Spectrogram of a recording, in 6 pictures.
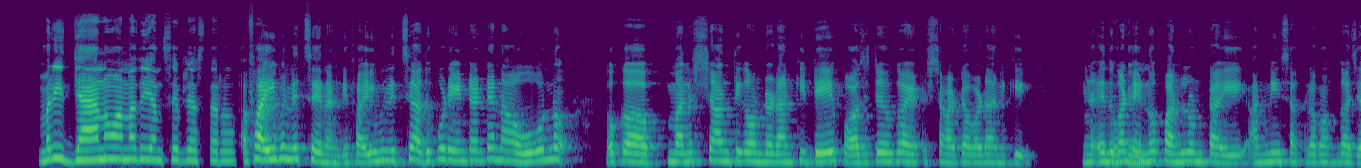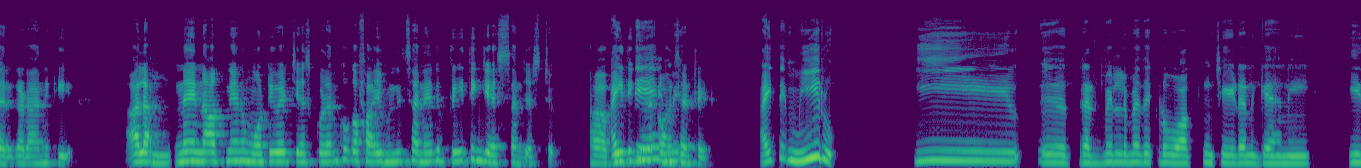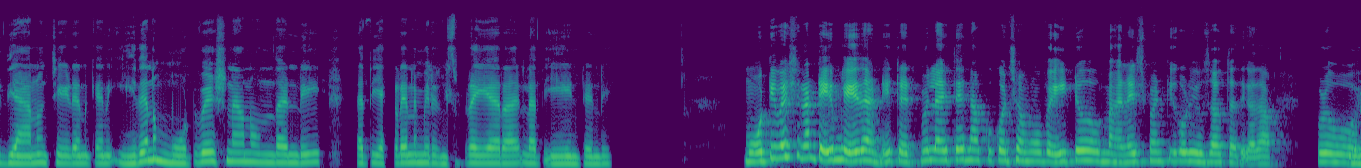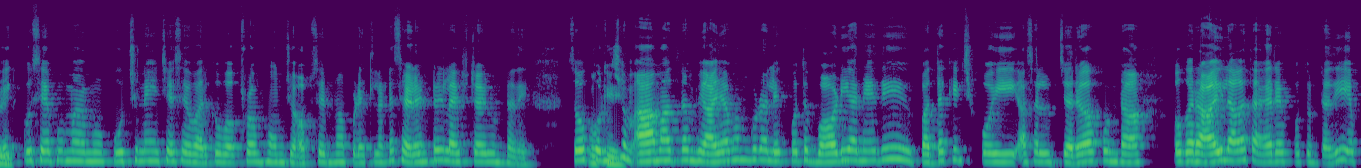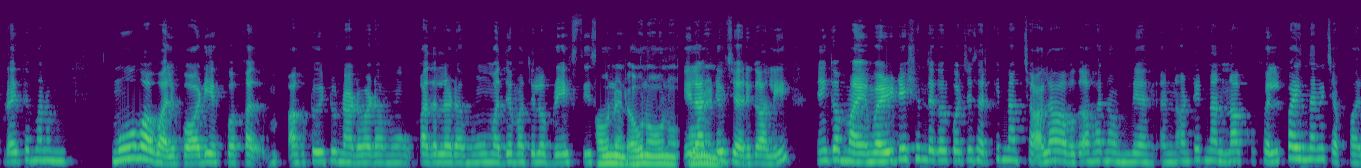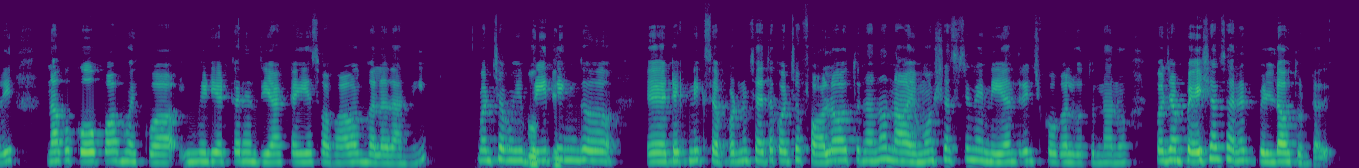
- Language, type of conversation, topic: Telugu, podcast, ఉదయం మీరు పూజ లేదా ధ్యానం ఎలా చేస్తారు?
- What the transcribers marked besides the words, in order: in English: "ఫైవ్"; in English: "ఫైవ్"; in English: "డే పాజిటివ్‌గా"; in English: "స్టార్ట్"; in English: "మోటివేట్"; in English: "ఫైవ్ మినిట్స్"; in English: "బ్రీతింగ్"; in English: "జస్ట్"; in English: "బ్రీతింగ్"; in English: "కాన్సంట్రేట్"; drawn out: "ఈవ్"; in English: "త్రెడ్‌మిల్"; in English: "వాకింగ్"; in English: "మోటివేషన్"; in English: "ఇన్‌స్పై‌ర్"; throat clearing; tapping; in English: "మోటివేషన్"; in English: "ట్రెడ్‌మిల్"; in English: "మేనేజ్మెంట్‌కి"; in English: "యూజ్"; in English: "వర్క్. వర్క్ ఫ్రామ్ హోమ్ జాబ్స్"; in English: "సెడెంటరీ లైఫ్‌స్టైల్"; in English: "సో"; in English: "బాడీ"; in English: "మూవ్"; in English: "బాడీ"; in English: "బ్రేక్స్"; in English: "మై మెడిటేషన్"; in English: "హెల్ప్"; in English: "ఇమ్మీడియేట్‌గా"; in English: "రియాక్ట్"; in English: "టెక్‌నిక్స్"; in English: "ఫాలో"; in English: "ఎమోషన్స్‌ని"; in English: "పేషెన్స్"; in English: "బిల్డ్"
